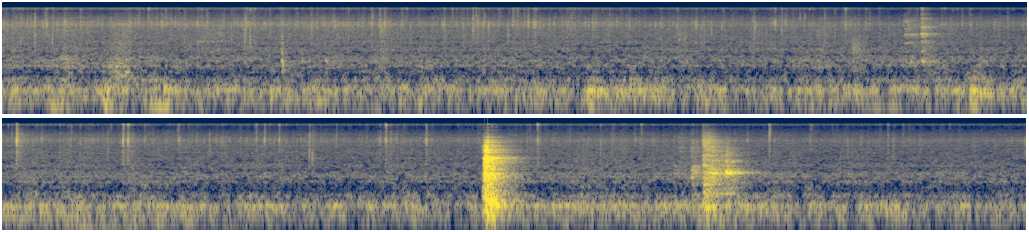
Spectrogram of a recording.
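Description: Egg paratha frying in a pan, a faint steady sizzle. Two short, sharp clatters cut in about three-quarters of the way through, the first loud, the second two seconds later.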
